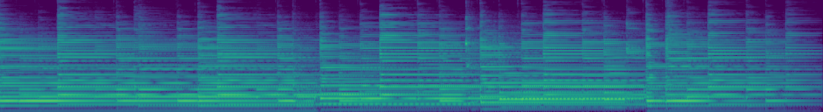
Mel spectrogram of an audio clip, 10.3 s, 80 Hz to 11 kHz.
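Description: Mogabi 200 Smart Guitar, a foldable travel acoustic-electric guitar, played as a slow progression of ringing chords that change about every two seconds.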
